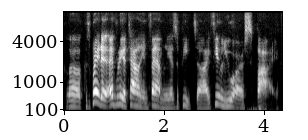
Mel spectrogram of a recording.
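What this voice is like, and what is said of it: Imitated strong Italian accent. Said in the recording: “has a super Italian accent.”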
